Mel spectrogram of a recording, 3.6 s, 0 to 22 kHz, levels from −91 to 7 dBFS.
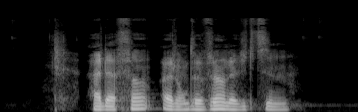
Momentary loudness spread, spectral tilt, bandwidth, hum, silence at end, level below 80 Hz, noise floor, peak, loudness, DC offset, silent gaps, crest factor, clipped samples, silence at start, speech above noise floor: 9 LU; -8 dB/octave; 11.5 kHz; none; 0.7 s; -58 dBFS; -75 dBFS; -6 dBFS; -25 LUFS; under 0.1%; none; 20 dB; under 0.1%; 0.55 s; 51 dB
